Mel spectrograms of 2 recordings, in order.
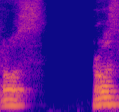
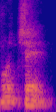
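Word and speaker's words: ROCE: whenever I see Rocher please don't pronounce this as Ros is my sister Ross is your mother professionally we pronounce this as Rocher whenever I see this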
